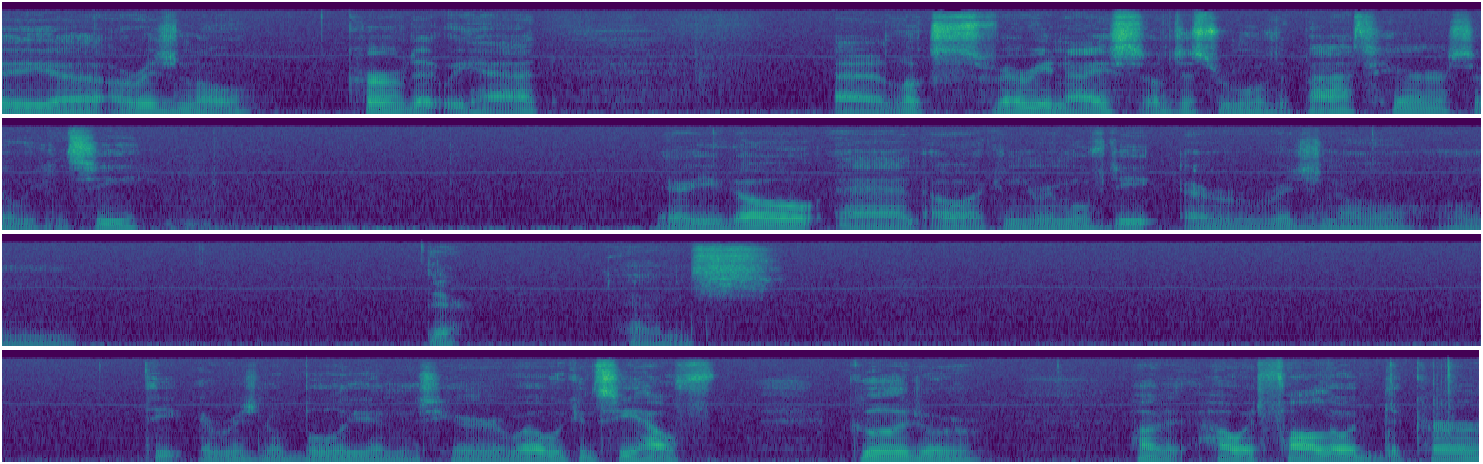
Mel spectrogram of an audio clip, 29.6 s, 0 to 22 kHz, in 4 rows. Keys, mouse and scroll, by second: 8.5 click, 9.6 click, 10.6 scroll up 1, 11.0-14.3 middle drag, 16.4 click, 23.9 click, 24.4 click, 25.3 click, 25.6 click, 26.4-27.5 middle drag, 27.5-28.5 scroll up 3, 29.2 scroll up 1, 29.4 shift+middle click.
